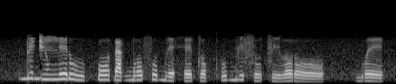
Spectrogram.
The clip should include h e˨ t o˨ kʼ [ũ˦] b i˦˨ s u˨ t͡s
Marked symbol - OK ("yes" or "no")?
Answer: no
